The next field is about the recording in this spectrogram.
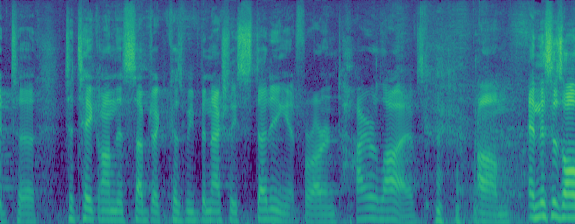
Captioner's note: audience laughter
